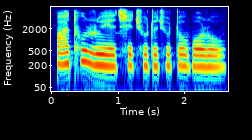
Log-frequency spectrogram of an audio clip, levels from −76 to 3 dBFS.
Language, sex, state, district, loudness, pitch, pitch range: Bengali, female, West Bengal, Cooch Behar, -15 LUFS, 195 Hz, 185-200 Hz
